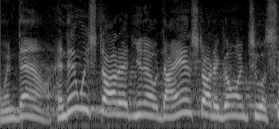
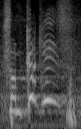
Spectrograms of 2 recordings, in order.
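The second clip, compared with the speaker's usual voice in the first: excited craving; 11 semitones higher than usual. Acted. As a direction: call out each treat like a hymn. Craving food, preacher-like.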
